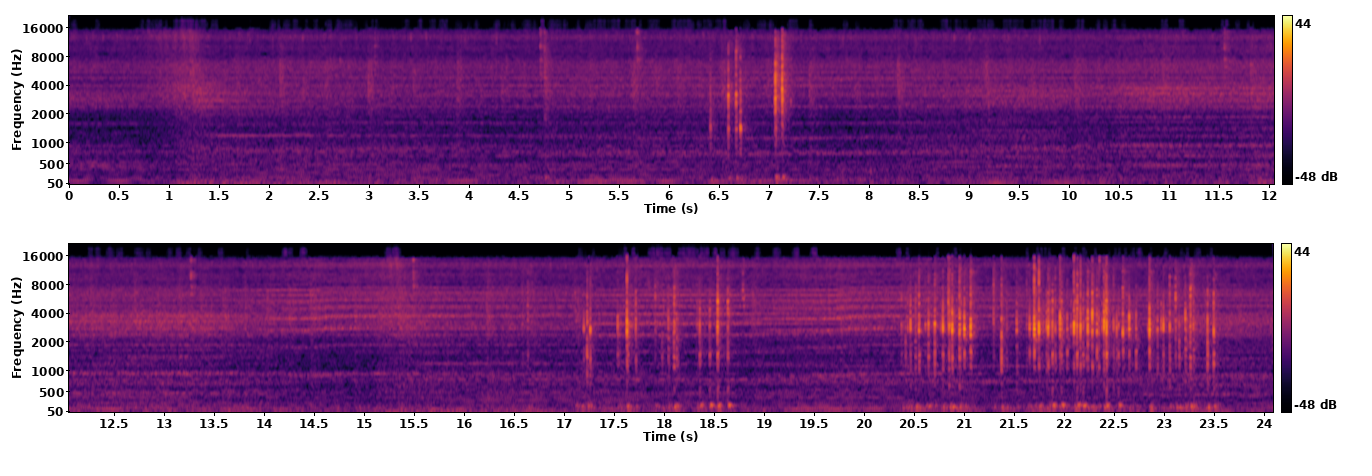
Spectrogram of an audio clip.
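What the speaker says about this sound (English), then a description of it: "Apologize for the ticky-tackings of the keyboard occasionally." Steady computer keyboard typing runs throughout, with rapid irregular key clicks over a low background rumble, close and moderately loud, no voices.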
